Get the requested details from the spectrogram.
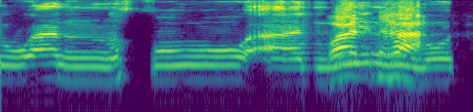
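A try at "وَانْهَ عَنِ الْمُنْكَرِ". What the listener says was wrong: Iya, bukan wanhu, wanha.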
